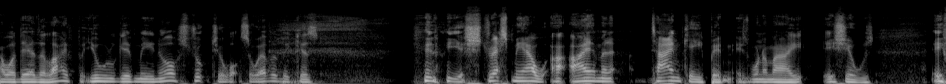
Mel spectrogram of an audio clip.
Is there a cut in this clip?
yes; 1 cut; at 6.4 s

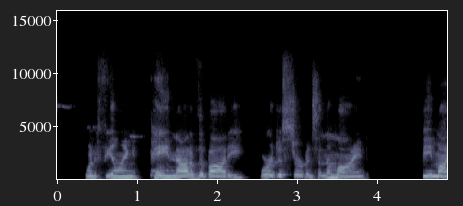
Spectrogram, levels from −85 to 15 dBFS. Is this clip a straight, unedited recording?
no; 1 cut; at 1.1 s

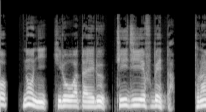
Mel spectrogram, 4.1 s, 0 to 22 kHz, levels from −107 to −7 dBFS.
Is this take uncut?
no; 1 cut; at 2.2 s

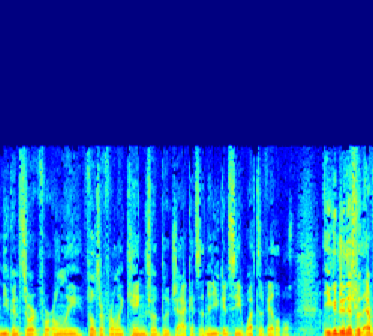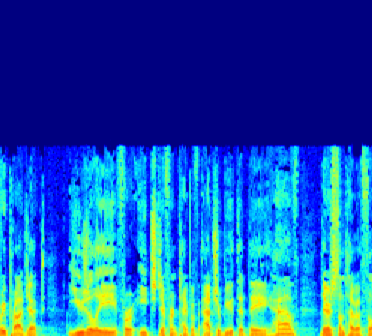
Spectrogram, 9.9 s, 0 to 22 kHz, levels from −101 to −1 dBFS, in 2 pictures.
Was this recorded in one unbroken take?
yes; 0 cuts

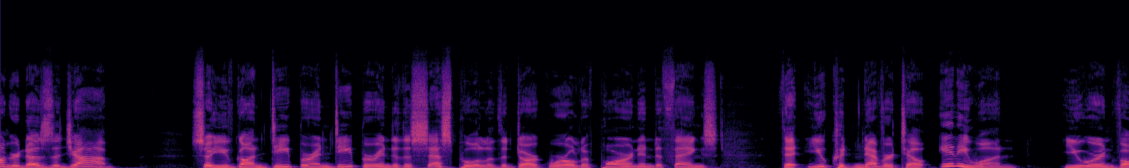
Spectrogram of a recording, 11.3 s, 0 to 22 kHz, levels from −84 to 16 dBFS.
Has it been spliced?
no; 0 cuts

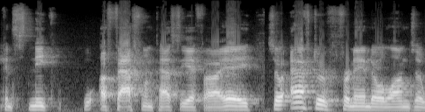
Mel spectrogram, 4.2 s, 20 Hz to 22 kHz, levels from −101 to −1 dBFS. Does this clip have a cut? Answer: yes; 1 cut; at 2.6 s

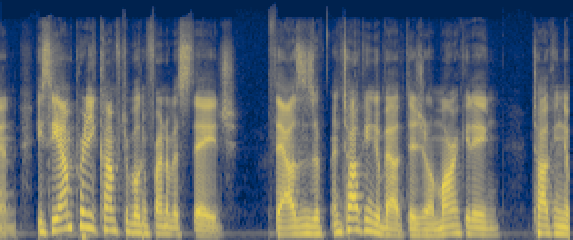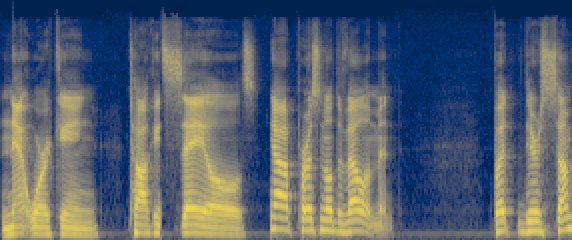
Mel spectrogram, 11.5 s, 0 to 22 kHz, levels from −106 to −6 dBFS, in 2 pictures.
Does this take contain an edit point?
yes; 6 cuts; at 1.4 s, 2.7 s, 3.3 s, 5.7 s, 7.3 s, 8.4 s

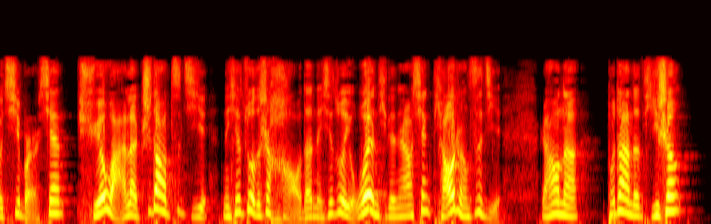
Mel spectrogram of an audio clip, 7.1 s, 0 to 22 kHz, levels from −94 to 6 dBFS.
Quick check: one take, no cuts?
yes; 0 cuts

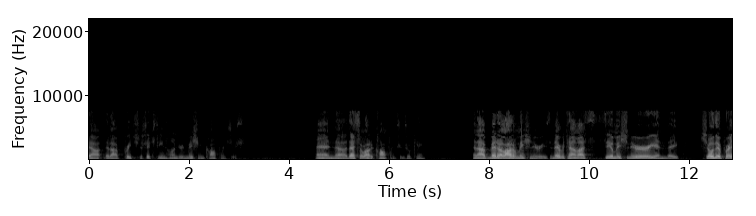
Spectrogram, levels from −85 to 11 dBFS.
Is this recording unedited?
no; 1 cut; at 1.1 s

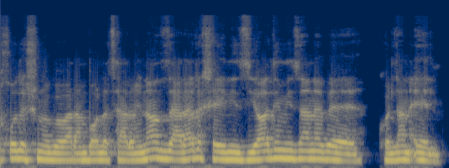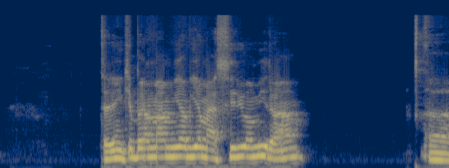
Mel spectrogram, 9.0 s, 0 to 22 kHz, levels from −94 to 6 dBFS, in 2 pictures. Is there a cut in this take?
yes; 2 cuts; at 5.5 s, 5.9 s

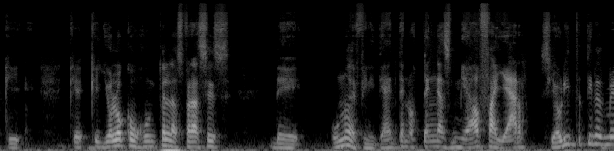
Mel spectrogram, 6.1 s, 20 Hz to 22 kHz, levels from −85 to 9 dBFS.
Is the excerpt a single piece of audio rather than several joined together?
yes; 0 cuts

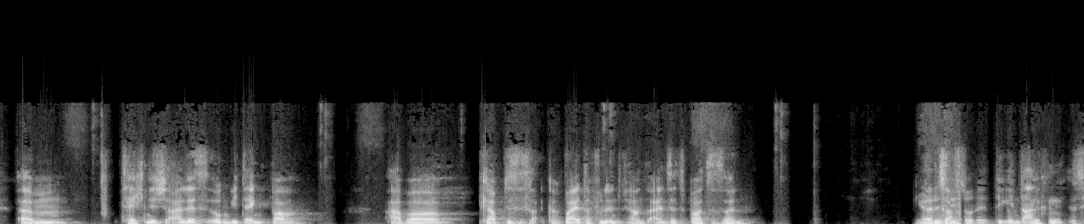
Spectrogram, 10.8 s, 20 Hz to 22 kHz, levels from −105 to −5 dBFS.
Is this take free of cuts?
no; 3 cuts; at 4.8 s, 5.6 s, 9.6 s

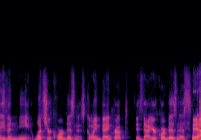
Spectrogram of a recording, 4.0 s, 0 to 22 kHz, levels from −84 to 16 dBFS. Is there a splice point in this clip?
yes; 1 cut; at 2.6 s

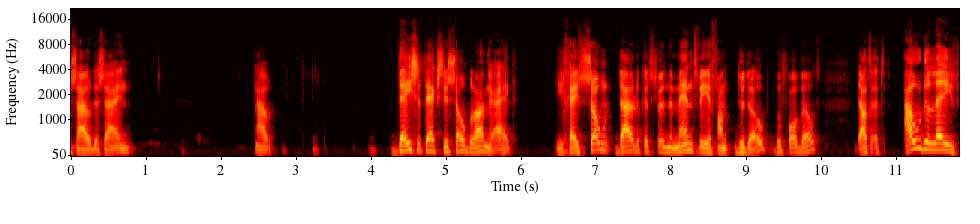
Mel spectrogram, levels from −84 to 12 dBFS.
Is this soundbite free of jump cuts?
yes; 0 cuts

